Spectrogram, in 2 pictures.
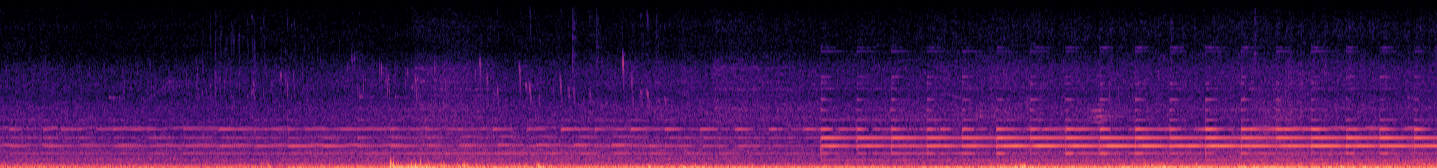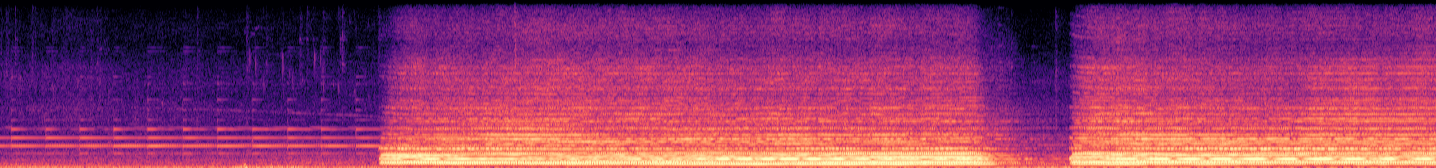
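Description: Railroad crossing signals active, an electronic crossing bell ringing faintly and steadily over a low rumble. About two-thirds of the way in, the approaching Norfolk Southern freight train's locomotive horn sounds loud in a long blast, breaks off for under a second, and starts again.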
